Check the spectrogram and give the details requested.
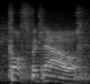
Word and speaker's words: Kospakow: So this will be the only time you ever hear me tell you how this one is pronounced. This song is called Kospakow.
